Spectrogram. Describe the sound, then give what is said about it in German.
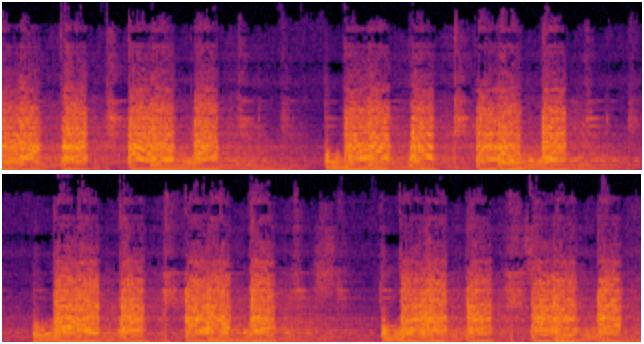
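Distorted electric guitar chugs through loud rock power chords, root and fifth, in a steady, driving rhythm, the thick chord blocks shifting every few beats with brief gaps between phrases; no voices. “Und was natürlich zum schönen Rocksong dazuhört, sind Power Chords.”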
